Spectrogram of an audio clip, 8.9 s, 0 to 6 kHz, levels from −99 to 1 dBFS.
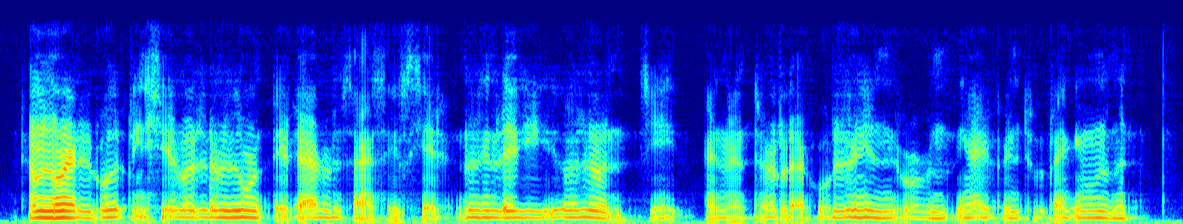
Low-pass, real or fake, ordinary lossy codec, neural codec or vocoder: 5.4 kHz; fake; none; autoencoder, 22.05 kHz, a latent of 192 numbers a frame, VITS, trained on many speakers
